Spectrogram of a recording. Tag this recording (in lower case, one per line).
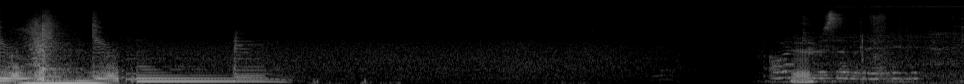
music
inside a small room
speech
